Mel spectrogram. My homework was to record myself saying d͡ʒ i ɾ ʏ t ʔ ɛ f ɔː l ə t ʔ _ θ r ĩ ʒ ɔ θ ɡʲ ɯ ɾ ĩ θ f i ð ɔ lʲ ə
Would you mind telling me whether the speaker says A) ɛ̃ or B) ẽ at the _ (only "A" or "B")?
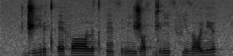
A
